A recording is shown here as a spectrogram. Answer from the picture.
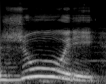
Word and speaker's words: júri: A palavra 17, que era júri, tem acento no U da primeira sílaba, júri. Então essa é a sílaba tônica, logo ela é uma palavra paroxítona.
